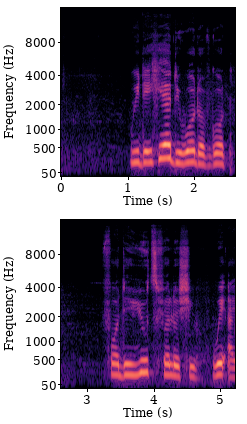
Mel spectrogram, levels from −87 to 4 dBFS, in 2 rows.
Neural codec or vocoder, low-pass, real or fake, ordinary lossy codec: none; 14.4 kHz; real; none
